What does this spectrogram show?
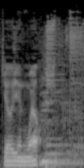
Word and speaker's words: Gillian Welch: know how to pronounce Gillian Welch I had to look it up on the Internet it's a hard G by the way everything is free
